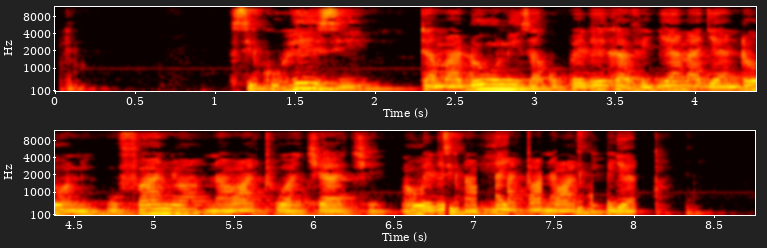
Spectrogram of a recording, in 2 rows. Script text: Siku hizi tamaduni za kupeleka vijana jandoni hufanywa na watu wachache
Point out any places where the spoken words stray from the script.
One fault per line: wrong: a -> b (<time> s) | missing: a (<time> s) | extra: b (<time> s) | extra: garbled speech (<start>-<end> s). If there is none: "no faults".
extra: garbled speech (6.5-8.0 s)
